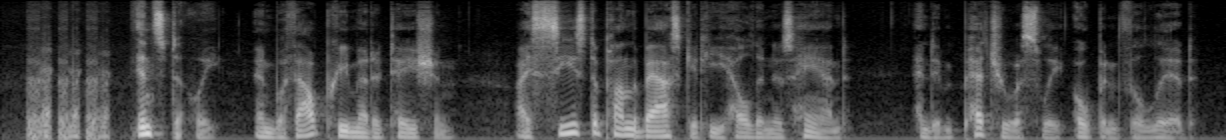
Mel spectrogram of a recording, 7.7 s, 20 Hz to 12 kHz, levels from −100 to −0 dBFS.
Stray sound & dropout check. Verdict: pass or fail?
fail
